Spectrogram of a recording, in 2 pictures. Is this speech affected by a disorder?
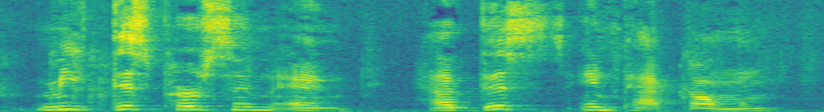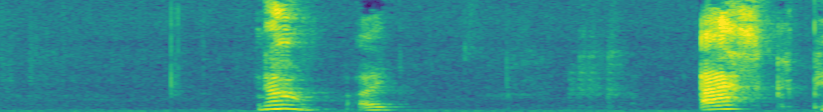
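Yes: cerebral palsy.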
